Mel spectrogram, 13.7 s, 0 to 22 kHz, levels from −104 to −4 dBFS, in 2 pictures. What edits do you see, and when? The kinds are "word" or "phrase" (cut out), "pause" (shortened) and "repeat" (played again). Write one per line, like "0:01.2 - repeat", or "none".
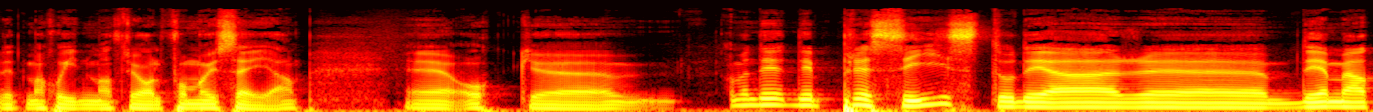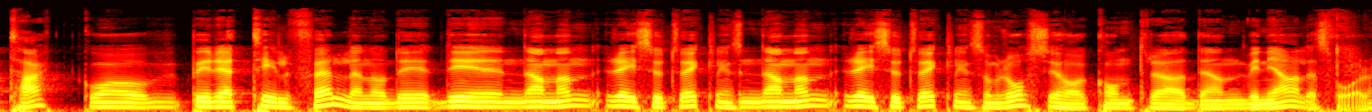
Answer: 0:10.6 - repeat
